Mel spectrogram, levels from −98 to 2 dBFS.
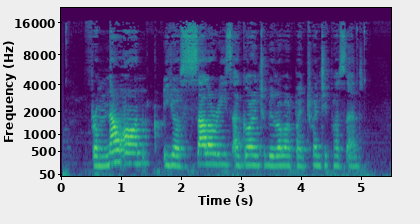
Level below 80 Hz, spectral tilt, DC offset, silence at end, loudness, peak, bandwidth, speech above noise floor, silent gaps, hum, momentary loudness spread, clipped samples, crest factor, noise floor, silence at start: -58 dBFS; -3.5 dB/octave; under 0.1%; 0.35 s; -25 LUFS; -6 dBFS; 17 kHz; 23 dB; none; none; 16 LU; under 0.1%; 20 dB; -48 dBFS; 0 s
